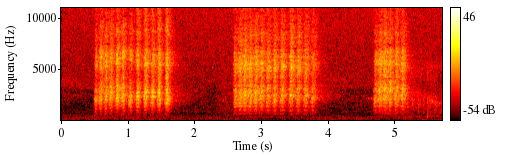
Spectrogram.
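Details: Bird calling at 5:12 a.m., which the recordist thinks but is not sure is a Eurasian magpie: three harsh, rattling chatters, each a rapid run of dry, grating notes about a second long, separated by short pauses.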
